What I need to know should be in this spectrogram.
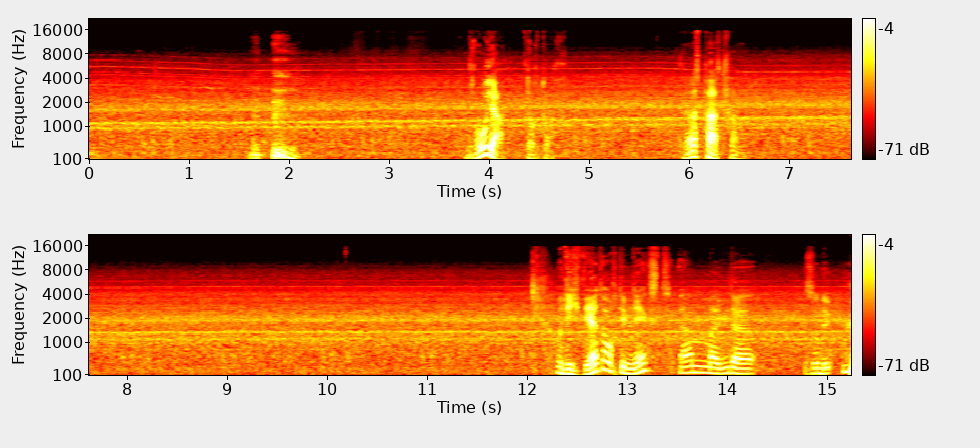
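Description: Train wheels roll along rails with a steady rumble.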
